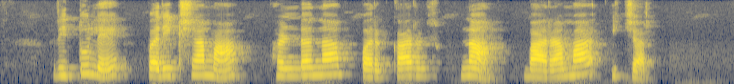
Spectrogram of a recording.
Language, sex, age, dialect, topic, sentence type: Marathi, female, 41-45, Northern Konkan, banking, statement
